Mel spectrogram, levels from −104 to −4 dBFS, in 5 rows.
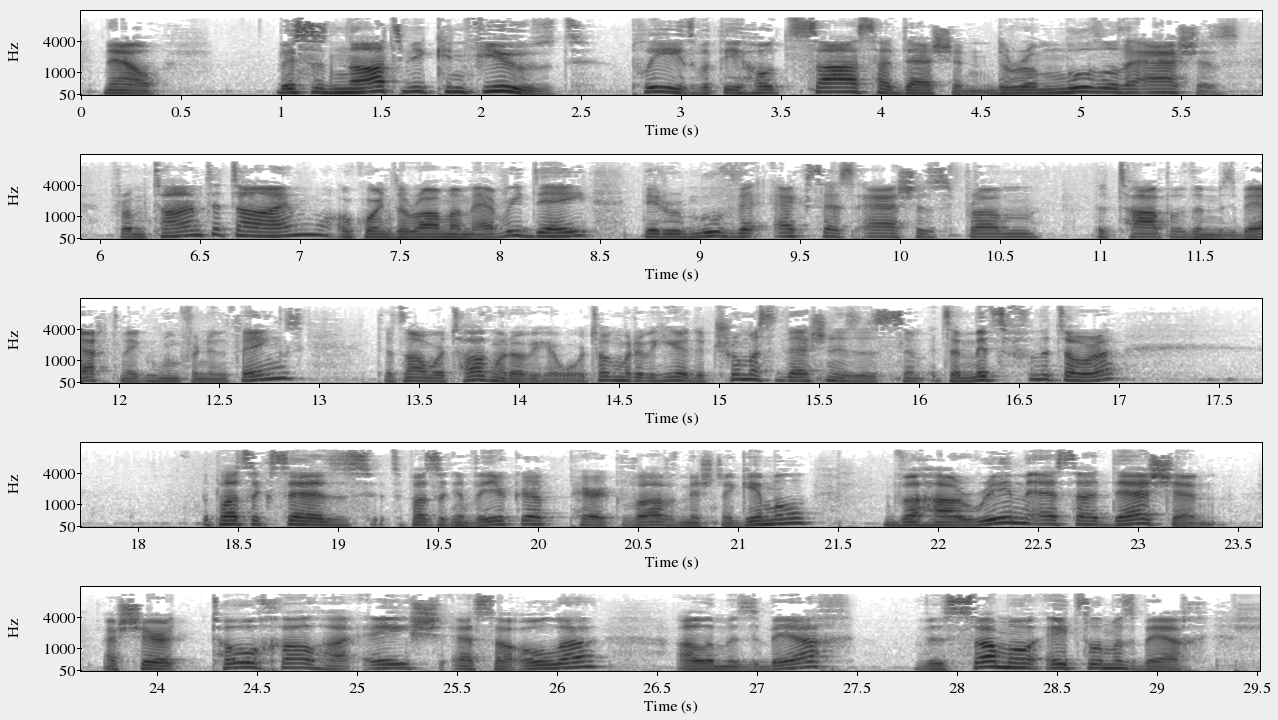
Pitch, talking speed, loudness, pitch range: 150 Hz, 185 wpm, -27 LUFS, 125-180 Hz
